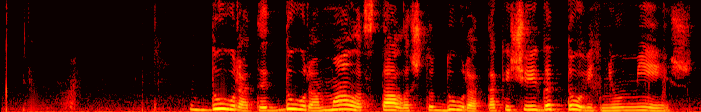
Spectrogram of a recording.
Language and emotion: Russian, angry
